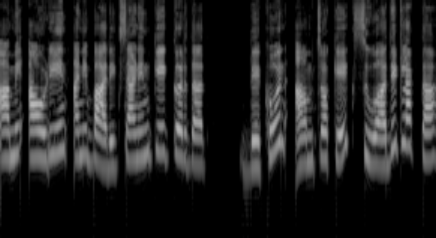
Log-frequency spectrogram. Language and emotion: Goan Konkani, happy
